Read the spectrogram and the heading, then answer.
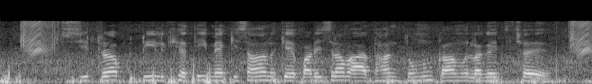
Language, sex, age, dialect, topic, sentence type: Maithili, male, 18-24, Southern/Standard, agriculture, statement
